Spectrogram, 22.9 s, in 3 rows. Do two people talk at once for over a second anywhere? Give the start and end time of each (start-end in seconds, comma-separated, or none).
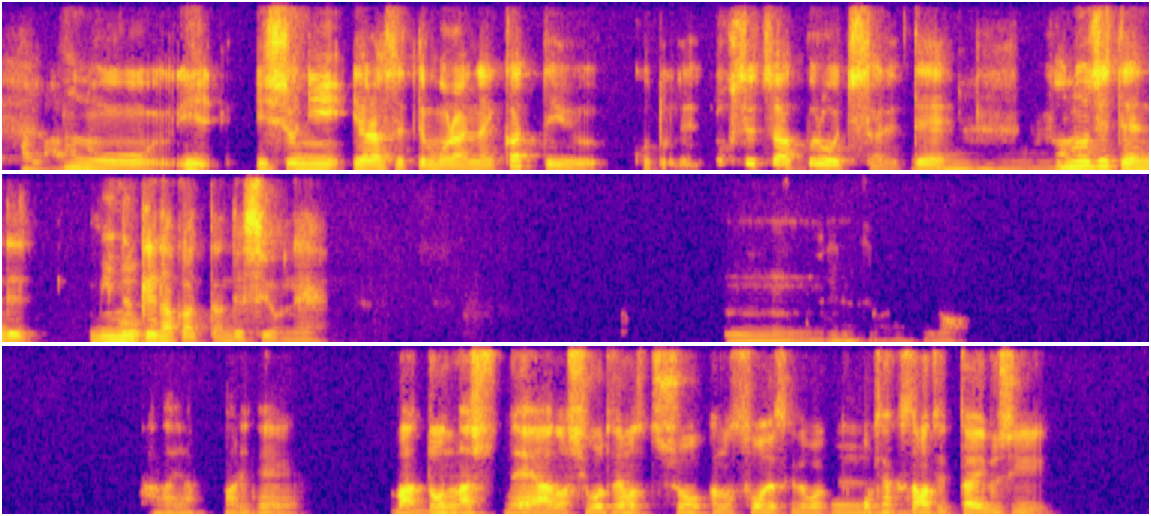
none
